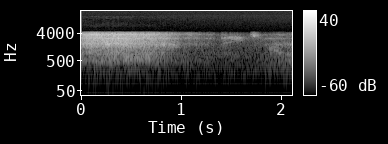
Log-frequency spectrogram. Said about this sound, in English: If you're ready, eyes closed. Let's breathe in.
